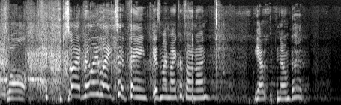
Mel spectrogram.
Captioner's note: applause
